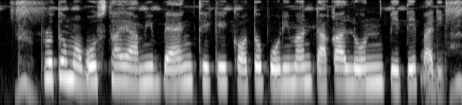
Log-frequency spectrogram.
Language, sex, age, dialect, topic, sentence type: Bengali, female, 18-24, Rajbangshi, banking, question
